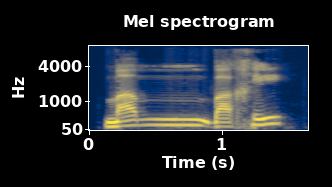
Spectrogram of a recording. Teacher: تنوین یا نون ساکن کے بعد با آئے تو نون کو میم سے بدل کر غنہ اور اخفا کے ساتھ پڑھیں گے، اس کو اقلاب کہتے ہیں۔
